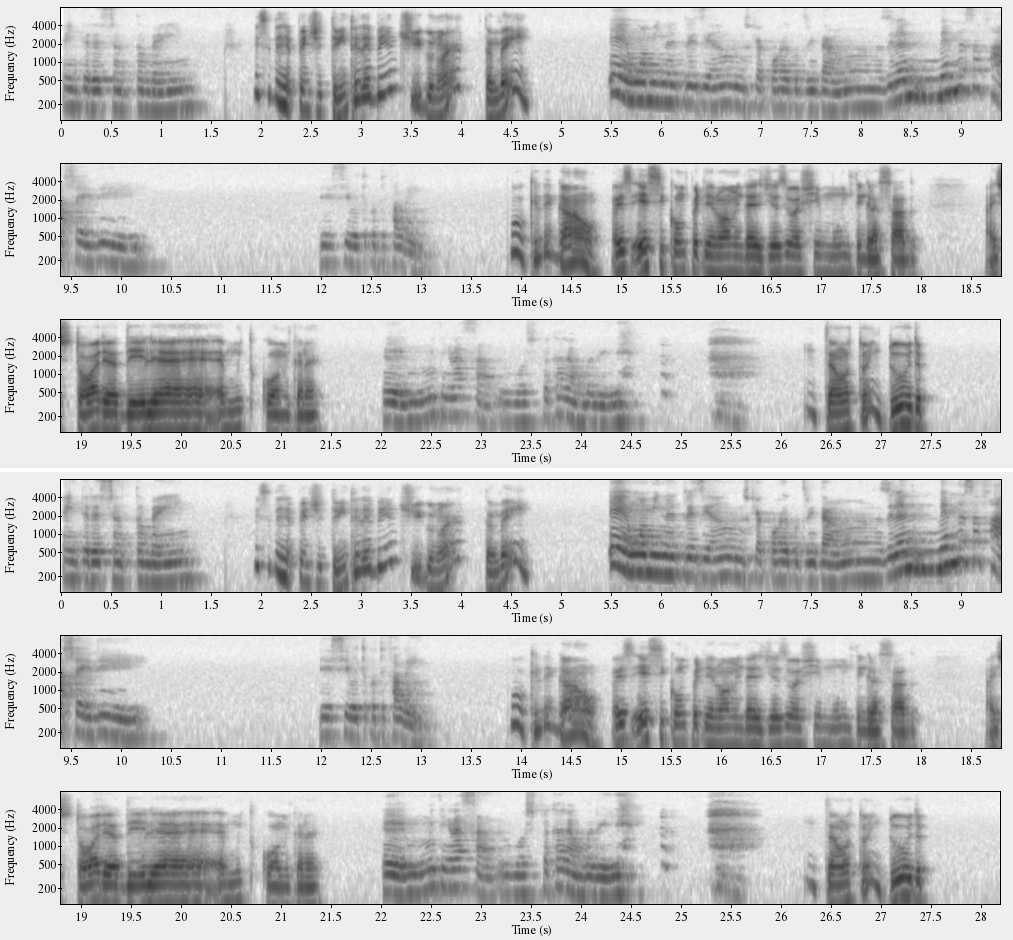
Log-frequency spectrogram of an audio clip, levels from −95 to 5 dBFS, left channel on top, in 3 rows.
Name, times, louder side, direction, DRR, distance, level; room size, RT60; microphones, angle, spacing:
voice 1, 0.0-1.5 5.5-10.4 12.0-13.2 19.1-19.4 22.0-24.9 25.3-25.8, right 4 dB, 60° right, 0.6 m, -34 dB
voice 2, 1.9-4.7 13.9-17.9 18.6-21.4 26.3-27.4, left 4 dB, 40° left, 0.4 m, -26 dB
5.4 x 2.1 x 4.2 m
head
